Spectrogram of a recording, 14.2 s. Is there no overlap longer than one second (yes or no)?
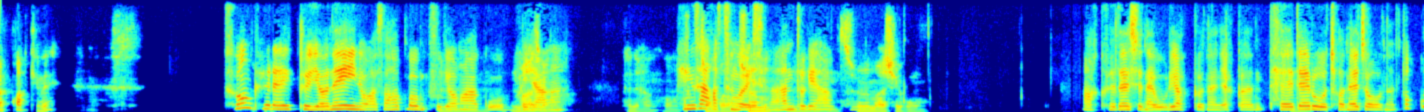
no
